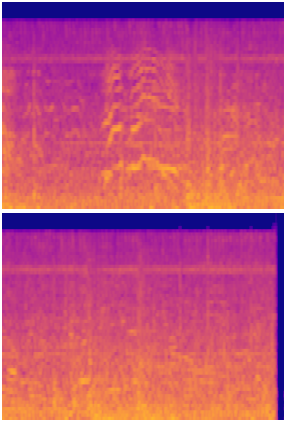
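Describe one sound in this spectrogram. Young women exclaim and cheer excitedly close by.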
